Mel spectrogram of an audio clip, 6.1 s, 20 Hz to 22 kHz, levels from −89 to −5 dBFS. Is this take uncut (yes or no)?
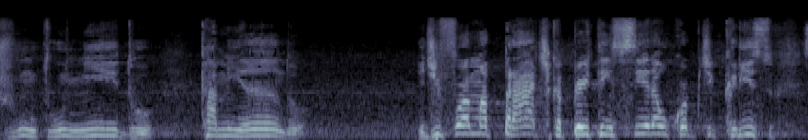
yes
